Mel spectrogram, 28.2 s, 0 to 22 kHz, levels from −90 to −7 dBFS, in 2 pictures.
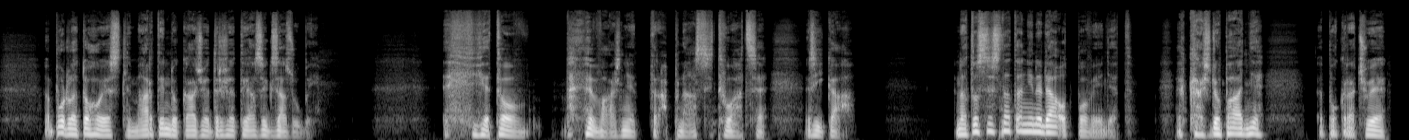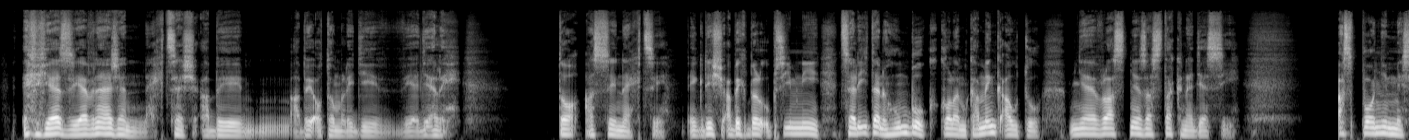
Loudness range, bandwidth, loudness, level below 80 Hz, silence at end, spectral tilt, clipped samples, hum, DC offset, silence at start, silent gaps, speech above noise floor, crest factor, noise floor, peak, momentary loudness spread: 7 LU; 17 kHz; -23 LUFS; -56 dBFS; 0 s; -5 dB/octave; under 0.1%; none; under 0.1%; 0.45 s; 3.58-3.69 s, 8.64-8.82 s, 13.91-14.07 s, 19.26-19.53 s, 27.16-27.47 s; 54 dB; 20 dB; -76 dBFS; -4 dBFS; 14 LU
